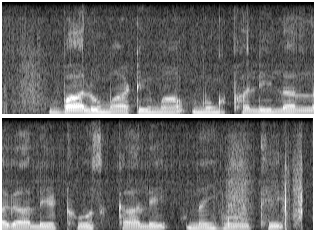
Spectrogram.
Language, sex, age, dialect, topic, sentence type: Chhattisgarhi, male, 25-30, Northern/Bhandar, agriculture, question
